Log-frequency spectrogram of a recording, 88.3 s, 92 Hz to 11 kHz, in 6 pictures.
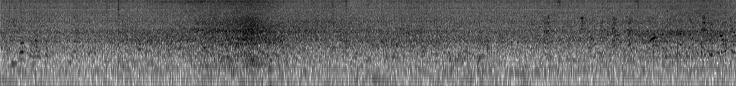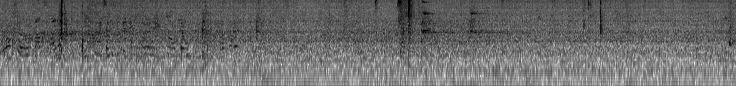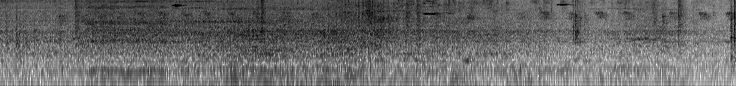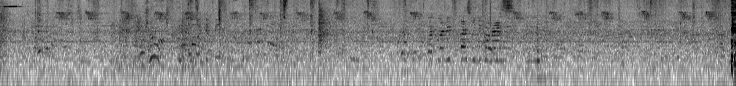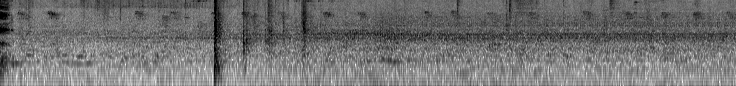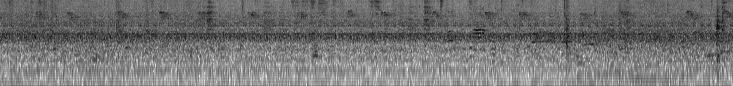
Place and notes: Rue du Commerce 75015 - Café recording - 'A La Tour Eiffel'
Recording the street ambience at 'A La Tour Eiffel' Café - Zoom H1
Paris, France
